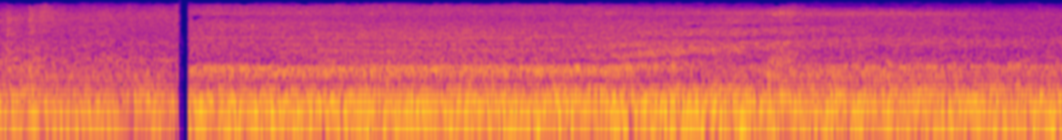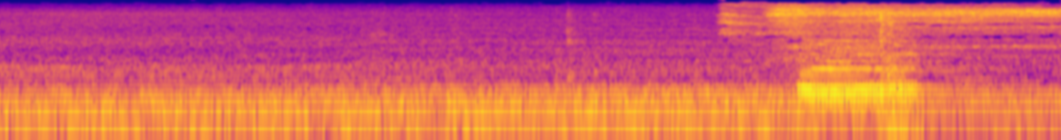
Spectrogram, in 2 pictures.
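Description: Steady rumble of an Amtrak passenger train standing at a station platform. Near the end comes one short, loud blast of a train horn, sounding as a chord of several tones.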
